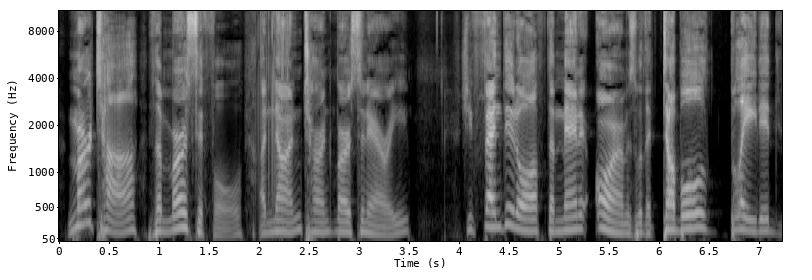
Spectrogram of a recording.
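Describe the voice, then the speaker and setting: A man narrating a comic fantasy tale with a playful, expressive delivery. His voice is fairly high, slow-paced and full of swings in pitch, recorded close and dry. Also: dry recording. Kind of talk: storytelling narration.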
